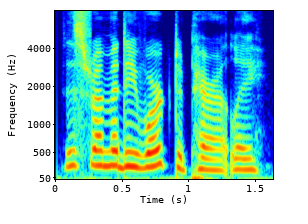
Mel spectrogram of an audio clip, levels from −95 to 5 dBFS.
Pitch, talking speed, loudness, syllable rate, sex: 225 Hz, 145 wpm, -15 LUFS, 6.3 syllables/s, female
